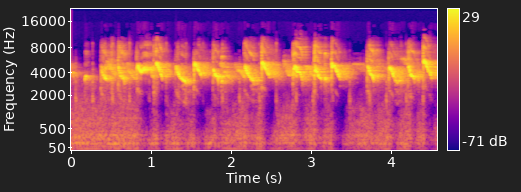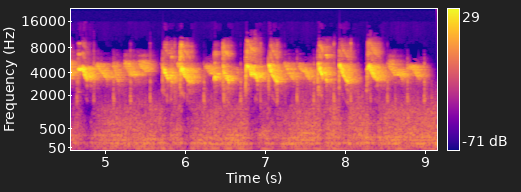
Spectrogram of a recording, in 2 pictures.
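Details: High, sweet twittering of a Malaysian white-eye, a hobby bird singing in open 'buka' style: rapid bursts of short squeaky notes, each phrase about half a second, repeated almost without pause over faint low rumble.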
